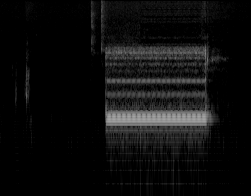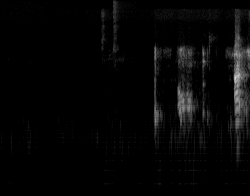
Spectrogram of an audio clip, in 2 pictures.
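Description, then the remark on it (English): A single steady electronic ringback tone of an outgoing phone call, lasting about two seconds, clear, followed by silence and then faint brief voices near the end. “Oh, her phone is ringing.”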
